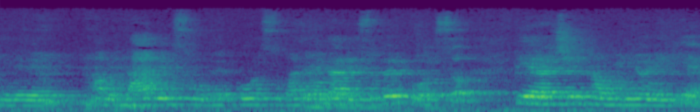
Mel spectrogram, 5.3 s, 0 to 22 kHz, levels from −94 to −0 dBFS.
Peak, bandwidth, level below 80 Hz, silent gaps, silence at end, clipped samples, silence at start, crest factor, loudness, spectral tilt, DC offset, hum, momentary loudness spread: -14 dBFS; 17 kHz; -56 dBFS; none; 0 s; under 0.1%; 0 s; 18 dB; -33 LUFS; -5 dB/octave; under 0.1%; none; 10 LU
